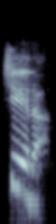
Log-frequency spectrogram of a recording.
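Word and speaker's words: вчера: চেরা মানে কি গতকাল চেরা এটার উচ্চারণ হবে চেরা এইযেভিটা উচ্চারণ হবে উজ থাকবে তার মানে সিচাস মানে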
